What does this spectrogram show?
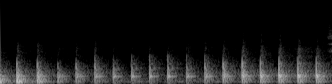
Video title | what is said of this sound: How to use a stud finder Ep. 8 | it sounds hollow over here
